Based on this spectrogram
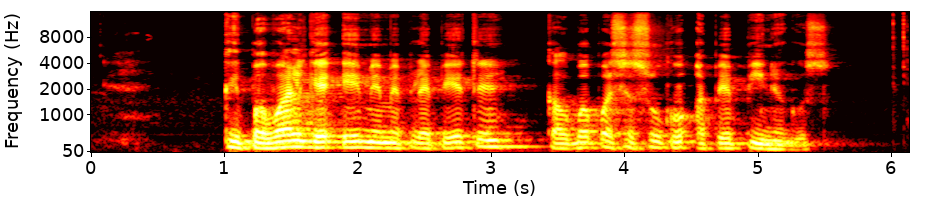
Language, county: Lithuanian, Panevėžys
